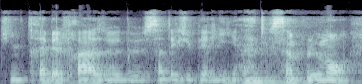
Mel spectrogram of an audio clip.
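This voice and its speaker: A man talks in a monotone with flat intonation. Room echo is audible and background noise is noticeable. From France, with Dutch roots. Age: 30s. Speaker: eco caterer and business owner. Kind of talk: radio interview.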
